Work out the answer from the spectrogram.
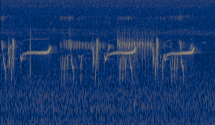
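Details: Three quick phrases from an Olive-backed tailorbird, each a crisp chirp cluster then a clear, thin whistle that climbs at the end, over soft background noise.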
